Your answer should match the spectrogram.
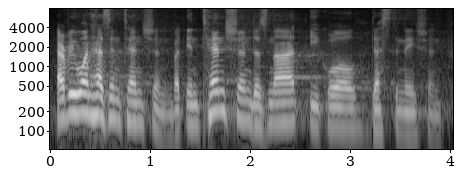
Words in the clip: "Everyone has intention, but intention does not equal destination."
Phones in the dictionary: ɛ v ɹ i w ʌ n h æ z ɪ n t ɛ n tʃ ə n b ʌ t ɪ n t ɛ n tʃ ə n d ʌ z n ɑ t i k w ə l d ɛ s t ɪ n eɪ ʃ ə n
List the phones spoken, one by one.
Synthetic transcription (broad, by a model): ɛ v ɹ i w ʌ n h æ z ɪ n t ɛ n ʃ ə n b ʌ t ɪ n t ɛ n ʃ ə n d ʌ z n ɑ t i k w ə l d ɛ s t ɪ n eɪ ʃ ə n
